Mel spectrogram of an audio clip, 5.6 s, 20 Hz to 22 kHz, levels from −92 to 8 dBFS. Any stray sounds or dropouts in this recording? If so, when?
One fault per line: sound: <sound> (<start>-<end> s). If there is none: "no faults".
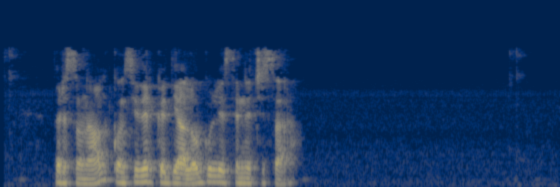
no faults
